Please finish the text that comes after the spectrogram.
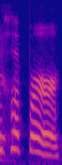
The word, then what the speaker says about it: Hooper: Not Hooper. Hooper. How do you pronounce it?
